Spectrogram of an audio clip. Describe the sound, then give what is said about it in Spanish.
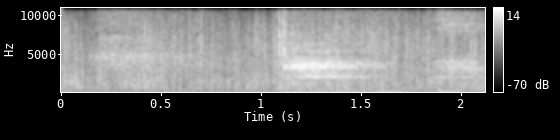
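A loud, continuous avalanche rumble, deep and roaring, with a sudden surge of crashing noise partway through that keeps thundering on without any voices. “Estamos protegidos sin importar qué tan grande sea esta avalancha.”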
